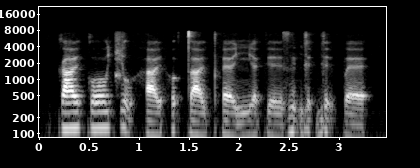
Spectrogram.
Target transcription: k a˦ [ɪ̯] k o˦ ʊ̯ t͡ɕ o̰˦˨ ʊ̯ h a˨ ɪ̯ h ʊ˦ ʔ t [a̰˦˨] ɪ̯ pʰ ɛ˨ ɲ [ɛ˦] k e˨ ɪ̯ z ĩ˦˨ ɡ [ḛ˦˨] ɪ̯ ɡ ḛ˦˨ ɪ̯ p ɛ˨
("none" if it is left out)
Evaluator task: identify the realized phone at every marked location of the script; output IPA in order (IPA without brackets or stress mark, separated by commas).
ɪ̯, a˨, ɛ˨, ḛ˦˨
